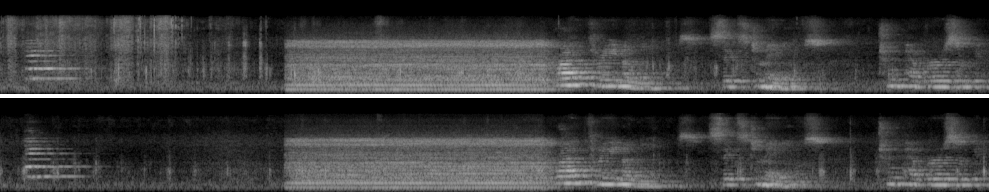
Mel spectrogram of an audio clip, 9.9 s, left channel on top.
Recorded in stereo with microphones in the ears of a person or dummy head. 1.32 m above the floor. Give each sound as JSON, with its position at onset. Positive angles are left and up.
{"t": 0.2, "sound": "a violin", "side_deg": -40, "distance_m": 1.4}
{"t": 2.8, "sound": "sawing", "side_deg": -70, "distance_m": 1.2}
{"t": 5.5, "sound": "a woman speaking", "side_deg": -60, "distance_m": 1.6}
